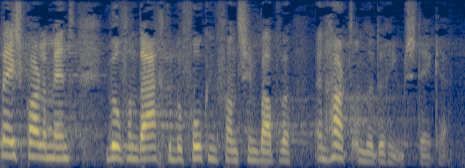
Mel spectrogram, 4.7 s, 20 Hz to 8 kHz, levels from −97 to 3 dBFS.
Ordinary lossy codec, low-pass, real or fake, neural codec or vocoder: none; none; real; none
